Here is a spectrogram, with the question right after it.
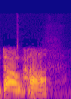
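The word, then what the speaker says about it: Đông Hà: That's correct, Dong Ha.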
